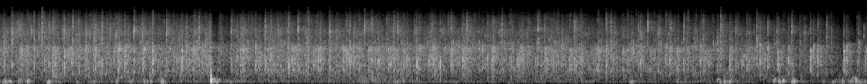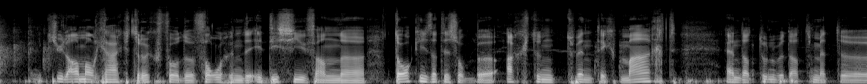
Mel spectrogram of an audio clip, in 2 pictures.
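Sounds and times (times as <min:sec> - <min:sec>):
audience applause: 0:00.0 - 0:09.4
speech: 0:09.2 - 0:17.3.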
